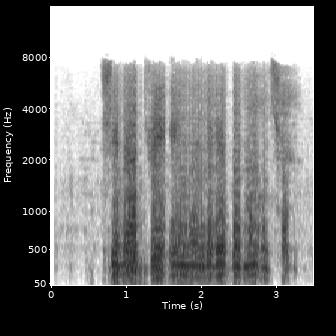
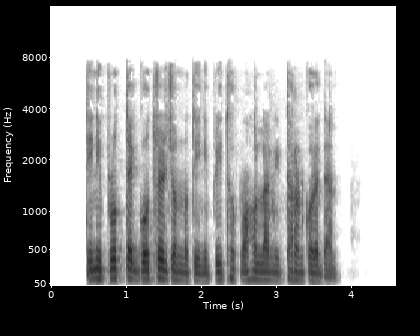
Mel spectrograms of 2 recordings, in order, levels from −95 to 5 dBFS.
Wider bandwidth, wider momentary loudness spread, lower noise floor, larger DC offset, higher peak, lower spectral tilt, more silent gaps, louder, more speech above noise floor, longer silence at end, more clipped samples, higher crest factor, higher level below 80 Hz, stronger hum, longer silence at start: about the same, 8.2 kHz vs 7.8 kHz; first, 11 LU vs 8 LU; second, -54 dBFS vs -75 dBFS; neither; about the same, -2 dBFS vs -2 dBFS; second, -5 dB/octave vs -6.5 dB/octave; neither; about the same, -17 LUFS vs -19 LUFS; second, 37 dB vs 56 dB; second, 0.25 s vs 0.8 s; neither; about the same, 16 dB vs 18 dB; first, -42 dBFS vs -52 dBFS; neither; first, 0.7 s vs 0.45 s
